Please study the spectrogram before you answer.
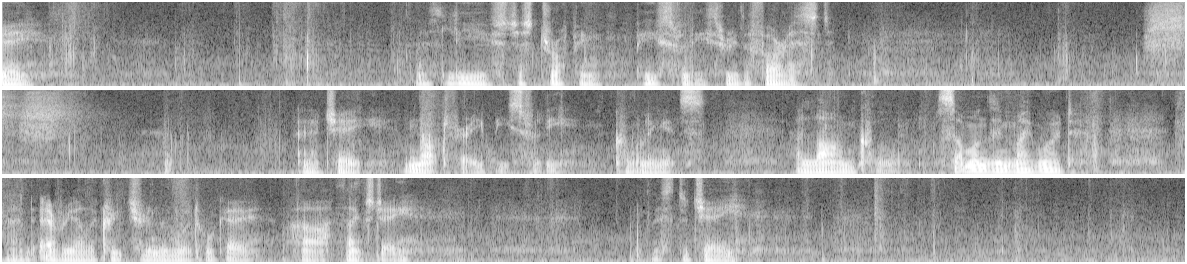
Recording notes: a wander through a forest in the Ardennes region of north-east France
